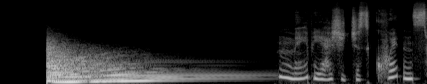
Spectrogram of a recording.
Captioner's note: boing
